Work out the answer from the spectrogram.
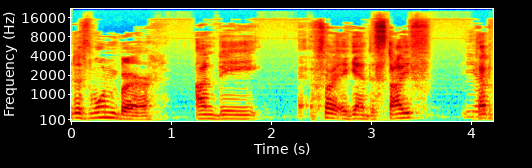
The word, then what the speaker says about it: Steiff: And it started with this one bear, and the Steiff, is that the pronunciation? Steiff, and the Steiff company now literally sends bears.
